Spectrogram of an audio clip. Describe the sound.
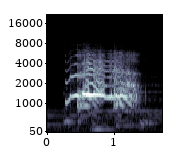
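Voices imitate bird calls, a crow's caw and a hawk's screech, in two shrill, strained bursts lasting about a second, loud and high-pitched with no other talking.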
